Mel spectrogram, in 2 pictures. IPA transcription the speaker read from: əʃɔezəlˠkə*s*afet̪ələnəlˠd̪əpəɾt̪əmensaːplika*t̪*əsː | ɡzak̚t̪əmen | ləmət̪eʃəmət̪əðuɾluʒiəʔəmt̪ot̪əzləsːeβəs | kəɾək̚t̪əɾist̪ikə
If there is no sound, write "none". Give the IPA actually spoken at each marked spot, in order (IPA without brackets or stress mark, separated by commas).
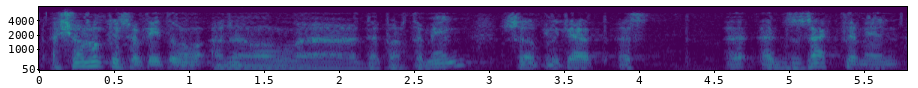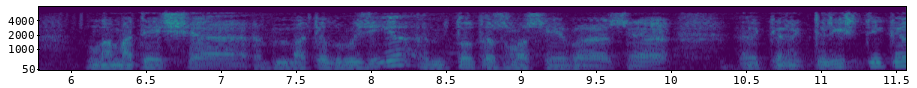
s, t̪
